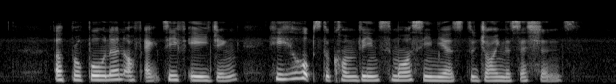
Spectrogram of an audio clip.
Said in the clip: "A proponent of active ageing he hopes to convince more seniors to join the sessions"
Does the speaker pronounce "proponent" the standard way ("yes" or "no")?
yes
